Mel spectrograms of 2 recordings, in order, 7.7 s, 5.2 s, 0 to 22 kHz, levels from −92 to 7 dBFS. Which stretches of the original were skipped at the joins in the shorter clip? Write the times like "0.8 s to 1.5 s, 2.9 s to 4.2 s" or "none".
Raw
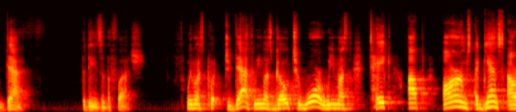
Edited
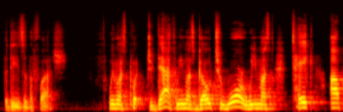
none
